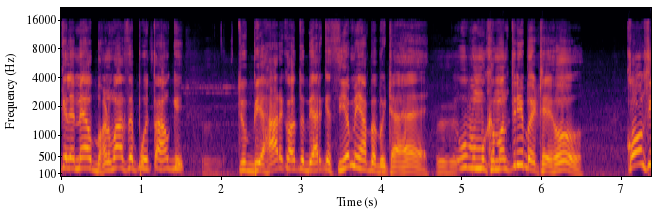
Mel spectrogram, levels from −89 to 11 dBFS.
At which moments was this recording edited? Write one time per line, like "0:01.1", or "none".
0:05.0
